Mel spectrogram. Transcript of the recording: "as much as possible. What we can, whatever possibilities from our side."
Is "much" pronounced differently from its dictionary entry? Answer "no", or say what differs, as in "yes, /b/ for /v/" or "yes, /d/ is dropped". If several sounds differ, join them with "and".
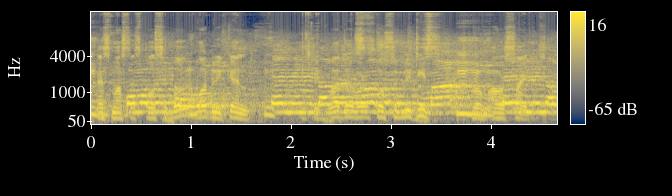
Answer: yes, /s/ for /tʃ/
